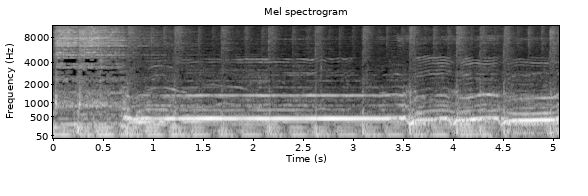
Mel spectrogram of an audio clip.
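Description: Live band music with a steady beat, and a voice holding one long note for about three seconds, then sliding between notes.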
